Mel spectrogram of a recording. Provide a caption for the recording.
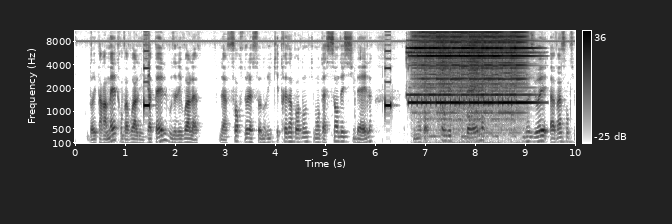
A man speaking and a phone ringing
